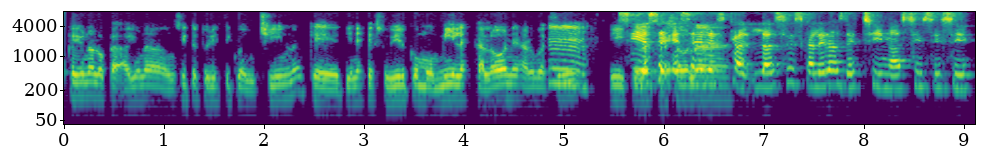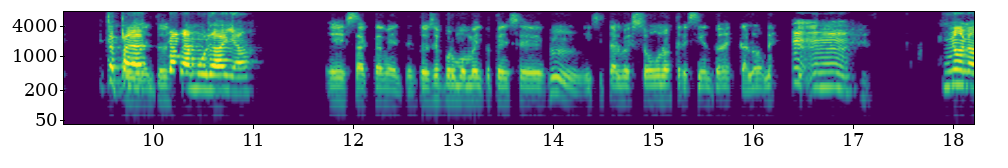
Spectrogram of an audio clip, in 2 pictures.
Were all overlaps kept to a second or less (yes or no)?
no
